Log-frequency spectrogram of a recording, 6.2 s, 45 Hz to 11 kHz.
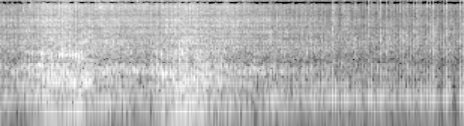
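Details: Johnson 9.9 two-stroke outboard after carburetor kit rebuild and new gapped plugs: steady putter swelling and settling slightly as mixture is set, then an even, quiet idle; normal idle.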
